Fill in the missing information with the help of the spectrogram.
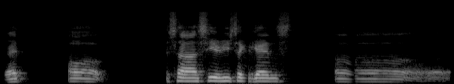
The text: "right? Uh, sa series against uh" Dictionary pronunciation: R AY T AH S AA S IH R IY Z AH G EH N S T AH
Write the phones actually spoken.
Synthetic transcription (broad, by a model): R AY T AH S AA S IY R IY S AH G EH N S T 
